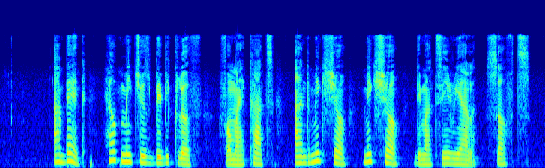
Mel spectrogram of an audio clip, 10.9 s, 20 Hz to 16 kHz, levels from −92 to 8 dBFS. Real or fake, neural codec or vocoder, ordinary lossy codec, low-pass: real; none; AAC, 48 kbps; 7.2 kHz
